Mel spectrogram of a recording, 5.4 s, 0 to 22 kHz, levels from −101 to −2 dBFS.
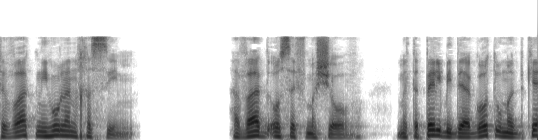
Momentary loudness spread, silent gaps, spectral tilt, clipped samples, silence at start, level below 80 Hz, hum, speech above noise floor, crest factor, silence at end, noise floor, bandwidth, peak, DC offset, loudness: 13 LU; 1.50-2.21 s; -6 dB/octave; under 0.1%; 0 s; -46 dBFS; none; over 70 dB; 18 dB; 0 s; under -90 dBFS; 7.6 kHz; -4 dBFS; under 0.1%; -20 LUFS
